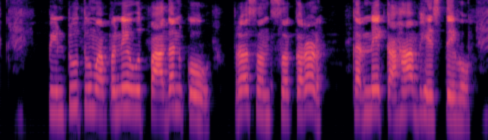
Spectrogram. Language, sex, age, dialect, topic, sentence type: Hindi, female, 18-24, Kanauji Braj Bhasha, agriculture, statement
